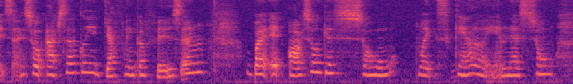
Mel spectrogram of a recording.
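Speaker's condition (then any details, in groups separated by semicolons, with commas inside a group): Hemiplegic cerebral palsy; right hemiplegia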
